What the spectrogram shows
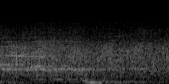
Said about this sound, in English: hence that loud cheer and round of applause in the background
